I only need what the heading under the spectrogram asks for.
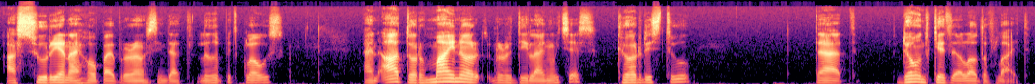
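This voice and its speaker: A young Finnish man speaks calmly and reflectively into a close phone or webcam in a small room. His voice is smooth and clear, at a middle pitch. The sound is dry, with no room echo. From Finland. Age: young adult. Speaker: video creator. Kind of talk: unscripted tribute talk to camera.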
